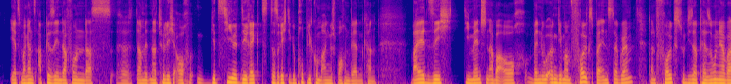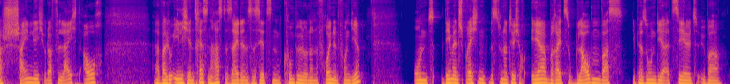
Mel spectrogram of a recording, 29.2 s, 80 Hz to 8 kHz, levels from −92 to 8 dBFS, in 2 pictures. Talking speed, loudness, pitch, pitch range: 155 wpm, -20 LUFS, 120 Hz, 110-130 Hz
